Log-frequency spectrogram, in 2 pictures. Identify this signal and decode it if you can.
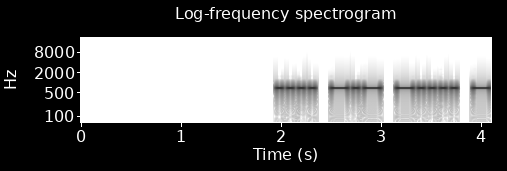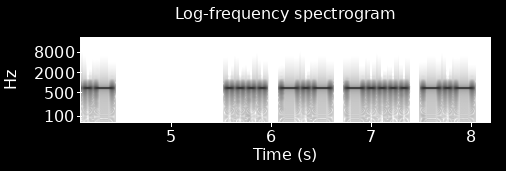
Morse code, heard as a keyed tone, about 22 wpm, 700 Hz. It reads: HK6K HK6K
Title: DXCC-100 Call Signs - 4 Characters - Repeated 2x - 22wpm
